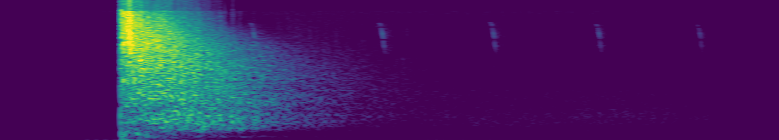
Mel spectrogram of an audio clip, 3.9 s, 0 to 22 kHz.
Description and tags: A powerful AR15 rifle being fired and recorded from a distance of about 50 yards.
